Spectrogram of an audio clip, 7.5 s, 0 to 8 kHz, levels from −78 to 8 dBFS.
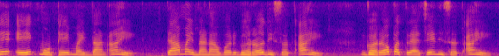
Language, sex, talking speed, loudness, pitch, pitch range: Marathi, female, 110 wpm, -15 LUFS, 265 Hz, 245-290 Hz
